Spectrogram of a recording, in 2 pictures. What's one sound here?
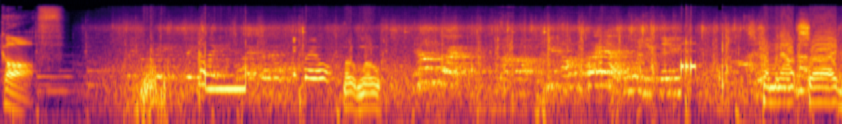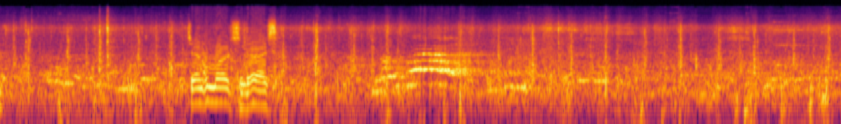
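Footsteps run fast across a hard floor.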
